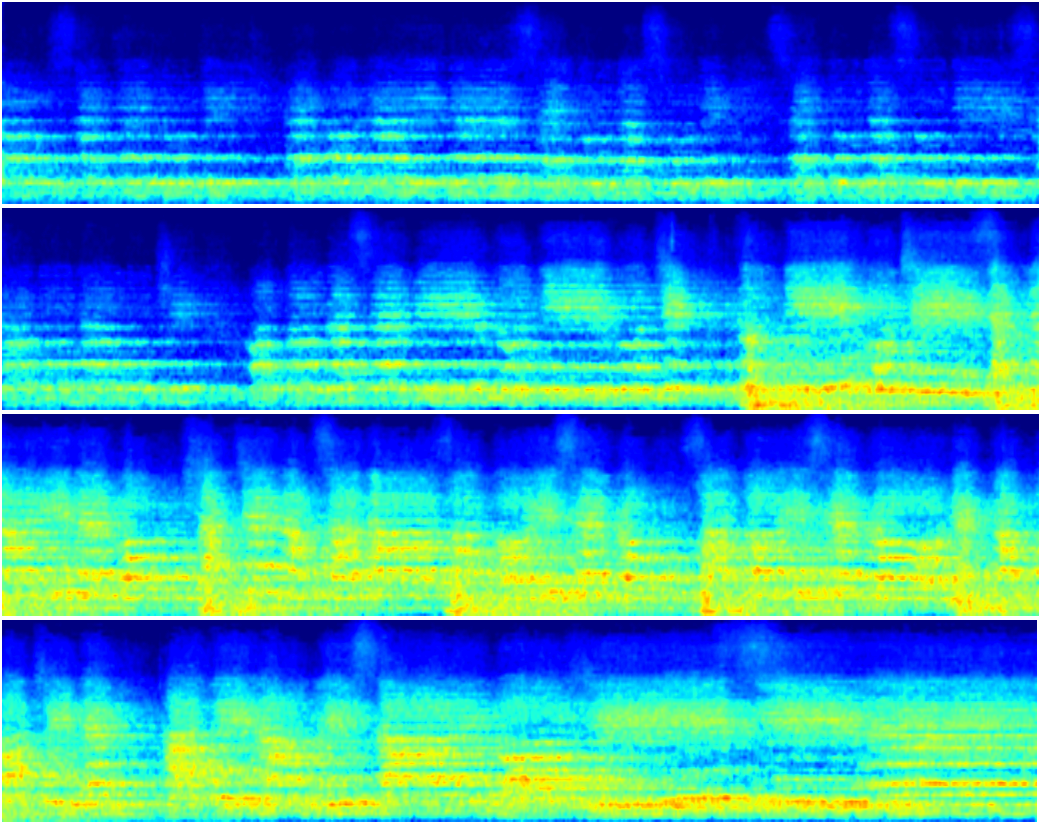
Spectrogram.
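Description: A choir singing slow held chords; about thirteen seconds in the music swells, louder and fuller, with a deep accompaniment underneath.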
